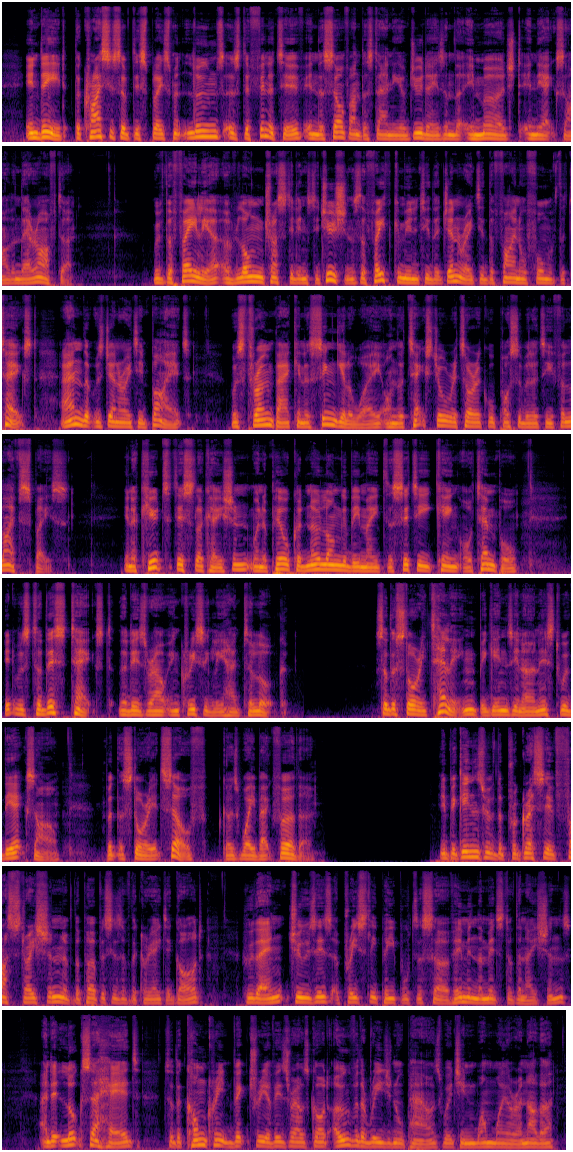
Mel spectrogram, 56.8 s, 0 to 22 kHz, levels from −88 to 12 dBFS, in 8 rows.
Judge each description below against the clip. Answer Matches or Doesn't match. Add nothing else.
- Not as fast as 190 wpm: Matches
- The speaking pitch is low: Matches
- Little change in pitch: Doesn't match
